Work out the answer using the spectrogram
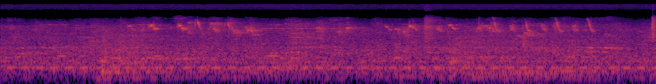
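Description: Small birds chirping: quick runs of short, high notes, one run a couple of seconds in and another from about six seconds in, over a steady low hum and background noise.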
